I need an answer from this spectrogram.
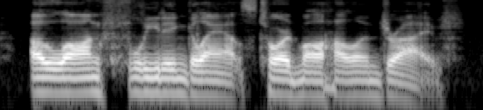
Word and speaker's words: Mulholland: what's weird to me when i see it i want to say mo holland because there's a there's an oh right in the middle of it yeah it just rolls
